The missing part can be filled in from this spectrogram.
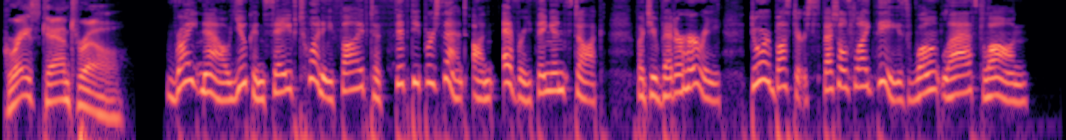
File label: retail announcer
